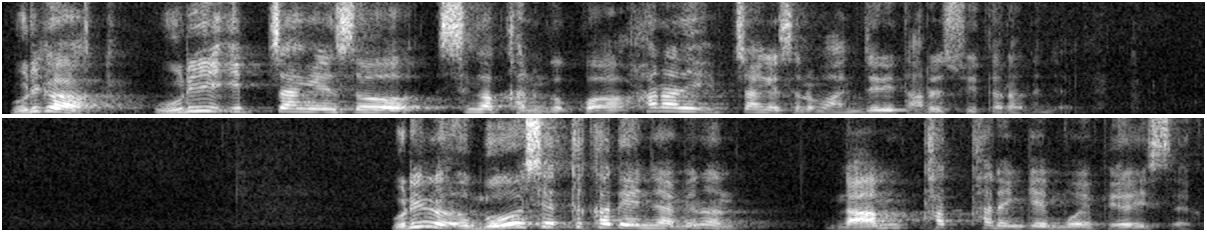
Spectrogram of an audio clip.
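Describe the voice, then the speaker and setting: A man's voice: high voice, normal speed. A male pastor delivering an expository sermon, storytelling animatedly and asking the congregation rhetorical questions. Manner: animated storytelling, acting out dialogue in quoted voices.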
